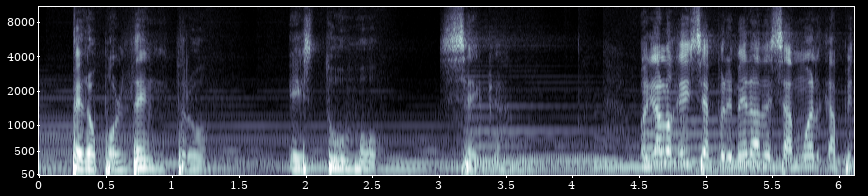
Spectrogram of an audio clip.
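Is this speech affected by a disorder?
No.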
